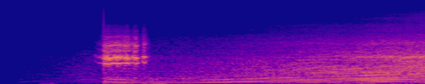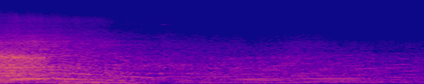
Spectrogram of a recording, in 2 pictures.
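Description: Car sound effect under a logo card. A brief tyre squeal about a second in, then a car engine that rises in pitch and loudness to a peak about four seconds in and falls away again, like a fast car revving past.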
